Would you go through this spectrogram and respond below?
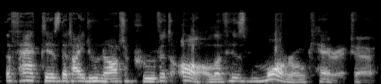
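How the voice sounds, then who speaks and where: A man playing a stubborn, indignant English gentleman guardian in a comic play reading, speaking formally and emphatically. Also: mid-range voice, expressive, normal speed, slightly rough.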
